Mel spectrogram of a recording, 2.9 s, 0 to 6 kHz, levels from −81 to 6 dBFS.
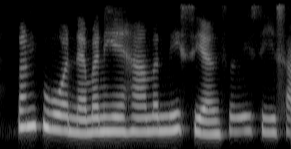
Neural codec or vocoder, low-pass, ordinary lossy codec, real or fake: codec, 24 kHz, 0.9 kbps, WavTokenizer, large speech release; 5.4 kHz; AAC, 48 kbps; fake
